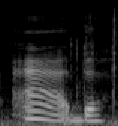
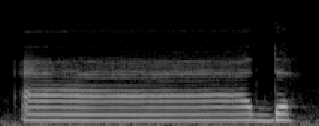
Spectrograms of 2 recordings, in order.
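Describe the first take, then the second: First: The word is said quickly as one unit. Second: The word is stretched out slowly. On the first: "Say it fast" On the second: "practice saying a word slowly"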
